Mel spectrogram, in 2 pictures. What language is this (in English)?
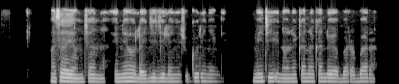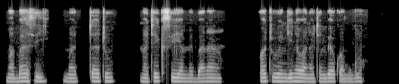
Swahili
